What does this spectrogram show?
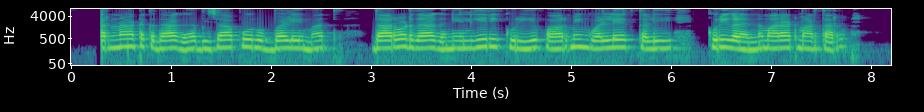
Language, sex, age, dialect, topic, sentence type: Kannada, female, 36-40, Dharwad Kannada, agriculture, statement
